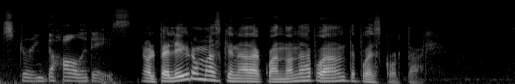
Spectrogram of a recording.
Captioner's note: speaking foreign language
